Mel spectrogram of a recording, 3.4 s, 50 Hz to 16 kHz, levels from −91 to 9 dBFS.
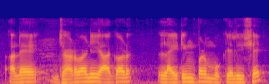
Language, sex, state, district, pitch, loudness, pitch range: Gujarati, male, Gujarat, Valsad, 120 Hz, -13 LUFS, 110-130 Hz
